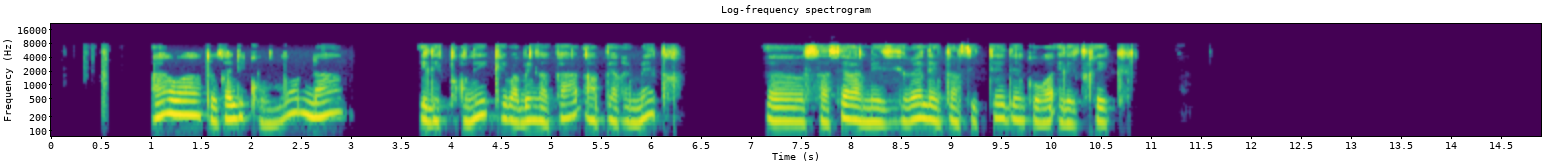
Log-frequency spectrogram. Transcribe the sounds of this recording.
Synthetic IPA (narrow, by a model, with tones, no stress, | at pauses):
a˨wa˦to˨za˨li˦kʰo˨mɔ˦na˦ | e˨lɛ˨k̚tʁo˨ni˦kba˨be˦ŋɡa˨ka˦ʔã˦pɛ˨ʁi˨mɛ˦tʁ | sa˨sɛ˦ʁa˨me˨zi˨ʁe˦lɛ̃˨ntɑ̃˨si˨te˦dɛ̃˦ko˨ʁa˦ʔe˨lɛ˨k̚tʁi˦k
